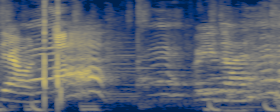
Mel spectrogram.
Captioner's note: exasperated groan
